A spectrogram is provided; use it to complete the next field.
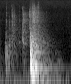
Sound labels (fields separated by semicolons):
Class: door; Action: closing; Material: wooden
